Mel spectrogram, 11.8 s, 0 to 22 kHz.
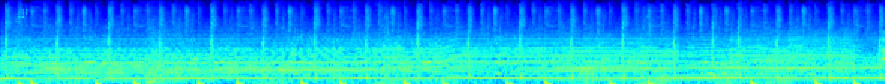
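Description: A Lotus Exige with no power steering driven in Forza Horizon 4, engine note holding a steady high drone with rhythmic clicking pulses and tire noise, loud and continuous with no talk.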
